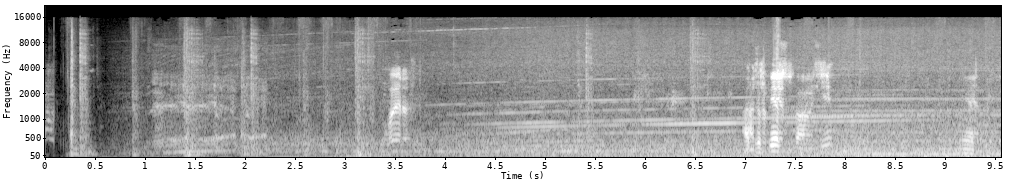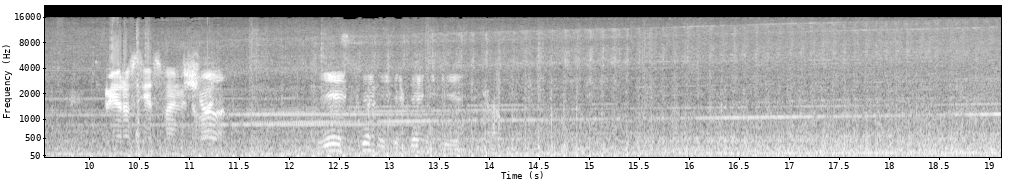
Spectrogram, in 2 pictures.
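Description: A helicopter engine starts up, its turbine whine slowly rising and growing louder.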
